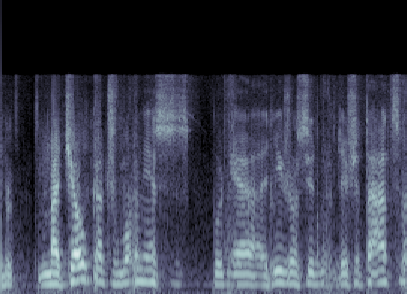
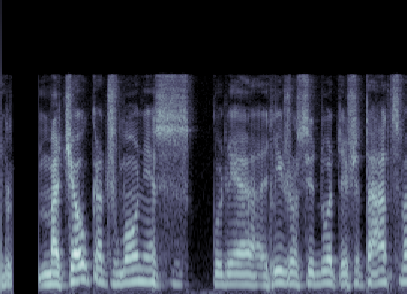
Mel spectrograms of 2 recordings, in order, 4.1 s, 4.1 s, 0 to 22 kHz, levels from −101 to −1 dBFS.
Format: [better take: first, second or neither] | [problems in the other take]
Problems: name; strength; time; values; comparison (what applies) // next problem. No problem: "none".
second | noise reduction (neural separator model SepFormer DNS4)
